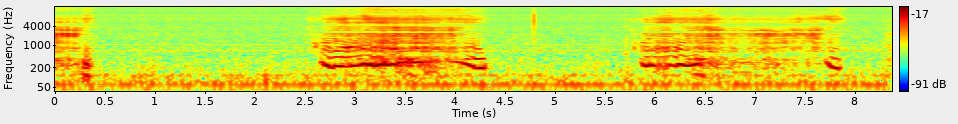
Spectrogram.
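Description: Two drawn-out, buzzing snores on the in-breath, about three seconds apart, in a quiet room. Snoring.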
